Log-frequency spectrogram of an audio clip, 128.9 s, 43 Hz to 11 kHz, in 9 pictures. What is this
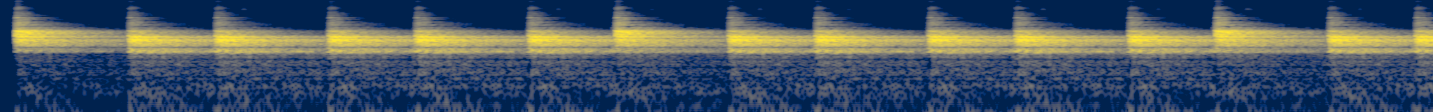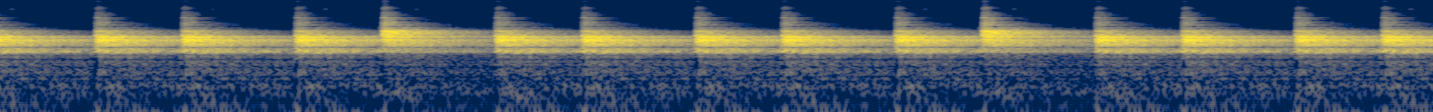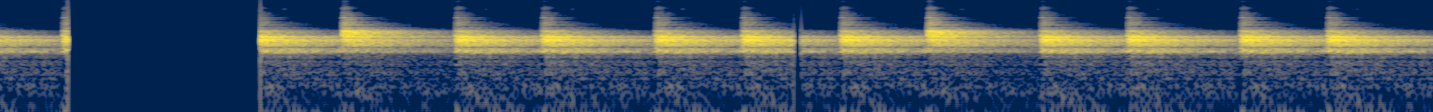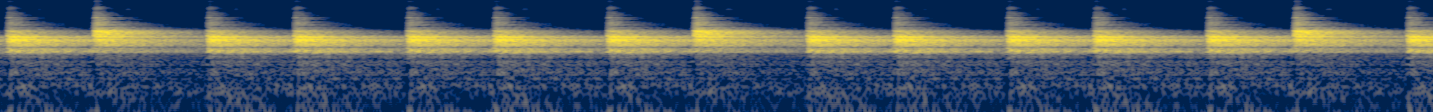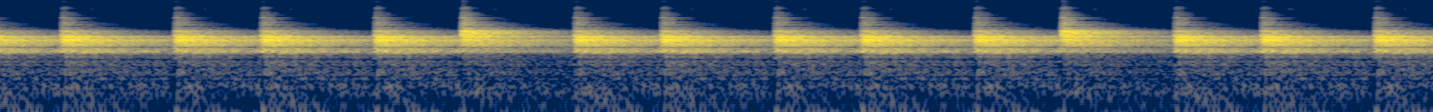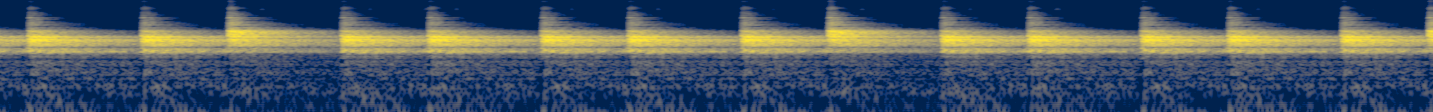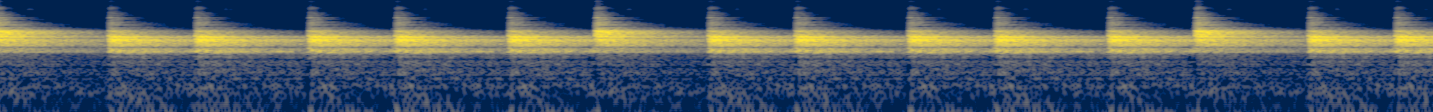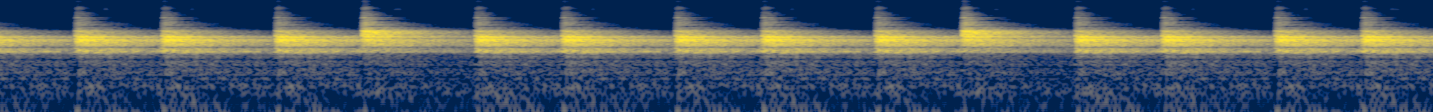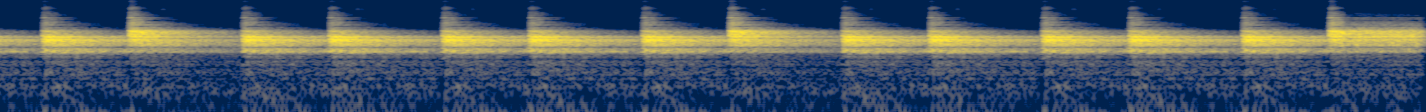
A reverbed paultretched click track. I don't recall the exact bpm though.
The paulstretch was of a factor of 1.0.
